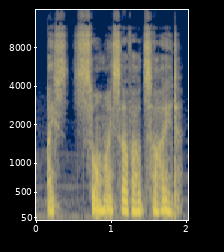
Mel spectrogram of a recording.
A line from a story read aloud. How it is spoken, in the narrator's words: she gasped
